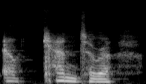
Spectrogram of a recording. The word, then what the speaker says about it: Alcantara: Alcantara, the accent is on the second syllable, A, the second A, so it's Alcantara, I believe, but I'm going to check that, because it's Portuguese, and I don't know Portuguese.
